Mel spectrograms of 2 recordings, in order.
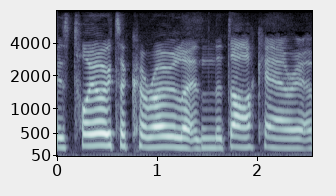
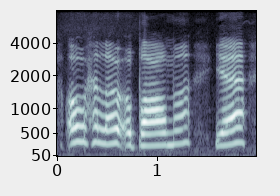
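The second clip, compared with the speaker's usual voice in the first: loud, higher fake phone greeting; pretend phone call; 5 semitones higher, 8 dB louder than usual. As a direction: fake answering an important call. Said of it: "He pretends to pick it up and he goes".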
